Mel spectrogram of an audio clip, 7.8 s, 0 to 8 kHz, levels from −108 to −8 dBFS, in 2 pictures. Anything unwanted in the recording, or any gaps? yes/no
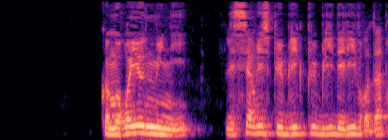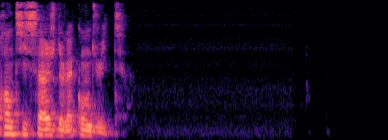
no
